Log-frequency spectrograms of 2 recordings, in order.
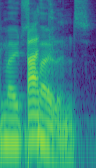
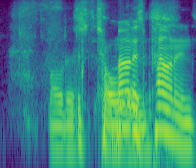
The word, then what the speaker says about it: modus ponens: Trying to do modus polens. How do you say it? Modus polens? Is that right? Modus ponens.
